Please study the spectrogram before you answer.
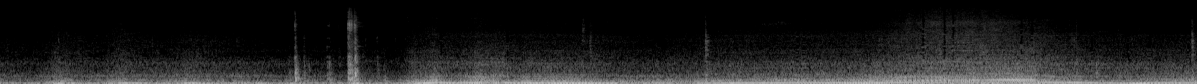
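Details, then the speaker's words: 1966 VW Type 3 Fastback, 6-volt system, mileage unknown, after suspected starter trouble: a low, steady engine drone rises and falls smoothly with speed while driving, with no knocks, grinding or crazy noises. "And I don't hear crazy noises. So I'm kind of excited about that."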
